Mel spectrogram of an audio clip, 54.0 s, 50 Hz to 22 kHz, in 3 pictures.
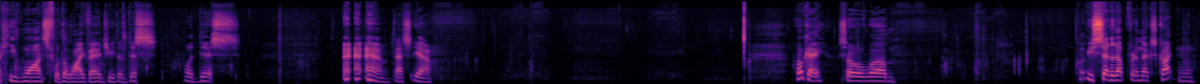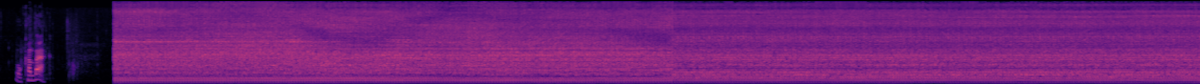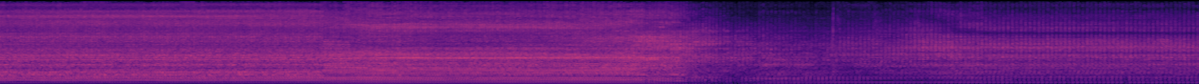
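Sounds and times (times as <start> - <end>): sawmill cutting a log: 19.7 - 53.9.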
